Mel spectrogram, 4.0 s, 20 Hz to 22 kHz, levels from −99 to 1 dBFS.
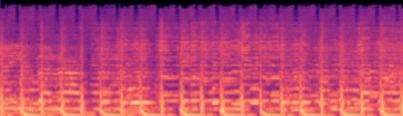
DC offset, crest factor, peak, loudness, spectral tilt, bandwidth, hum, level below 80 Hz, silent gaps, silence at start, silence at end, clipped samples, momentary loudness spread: under 0.1%; 14 dB; 0 dBFS; -14 LUFS; -5.5 dB/octave; 18 kHz; none; -22 dBFS; none; 0 s; 0 s; under 0.1%; 2 LU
